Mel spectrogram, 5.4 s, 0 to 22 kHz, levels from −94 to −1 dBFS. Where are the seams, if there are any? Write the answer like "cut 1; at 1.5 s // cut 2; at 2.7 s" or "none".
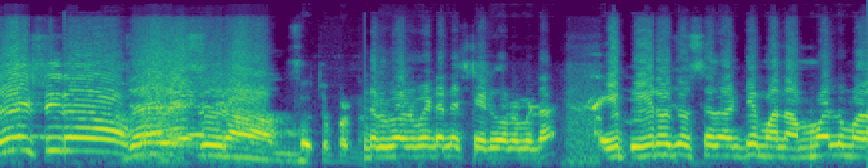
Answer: cut 1; at 2.3 s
